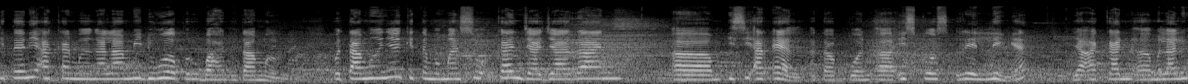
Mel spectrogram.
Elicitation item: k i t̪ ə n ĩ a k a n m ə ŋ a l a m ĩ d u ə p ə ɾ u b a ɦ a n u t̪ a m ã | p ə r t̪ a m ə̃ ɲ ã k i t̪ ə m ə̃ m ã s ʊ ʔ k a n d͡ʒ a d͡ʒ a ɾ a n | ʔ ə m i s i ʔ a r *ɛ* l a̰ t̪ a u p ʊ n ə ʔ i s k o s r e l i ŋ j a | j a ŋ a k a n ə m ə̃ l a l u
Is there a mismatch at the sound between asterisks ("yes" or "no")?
no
